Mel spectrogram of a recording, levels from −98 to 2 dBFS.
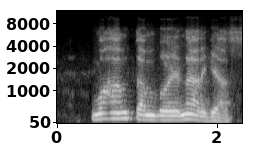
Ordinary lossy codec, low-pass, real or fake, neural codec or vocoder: Opus, 16 kbps; 7.2 kHz; fake; codec, 16 kHz, 8 kbps, FunCodec, trained on Chinese and English, 25 frames a second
